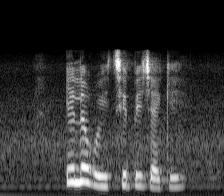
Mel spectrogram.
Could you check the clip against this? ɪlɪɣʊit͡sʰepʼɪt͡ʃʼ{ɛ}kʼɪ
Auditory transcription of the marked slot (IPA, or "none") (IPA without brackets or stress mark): a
